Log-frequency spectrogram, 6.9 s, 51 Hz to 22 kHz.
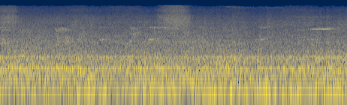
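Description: Keihin-Tohoku Line E233 series electric train rolling slowly past on the next track: a steady rumble of wheels and motors, with brief faint wheel squeals now and then. A short hiss about three seconds in.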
